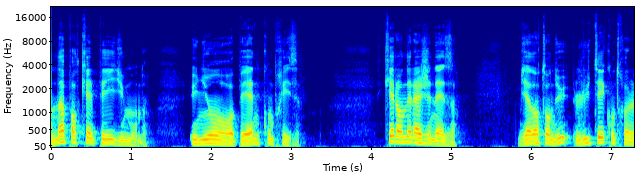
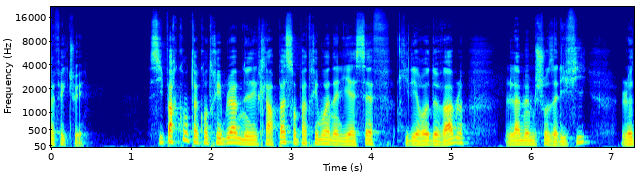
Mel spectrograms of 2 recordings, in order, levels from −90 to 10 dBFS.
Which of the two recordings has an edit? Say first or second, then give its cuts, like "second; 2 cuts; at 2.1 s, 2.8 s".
second; 2 cuts; at 1.1 s, 4.3 s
